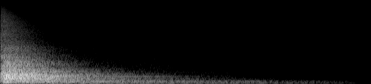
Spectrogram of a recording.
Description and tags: One of a series of sounds recorded in the observatory on the isle of Erraid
